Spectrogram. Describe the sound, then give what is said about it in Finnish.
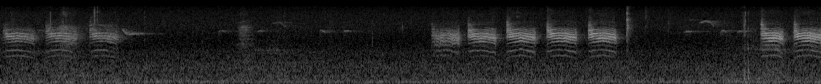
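Birds at a feeder in a forest give harsh, raspy calls in quick repeated bursts, a short cluster at the start, a longer run of about six midway, then two more at the end. A steady background hiss runs beneath. “Että mä kävin aika paljon polttopuita keräämässä ja sitten jos huomas näitä lintuja täällä, niin ajattelin, että olisi vaan kiva joskus tulla ja istuskelee”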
